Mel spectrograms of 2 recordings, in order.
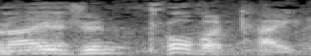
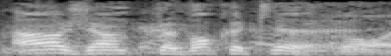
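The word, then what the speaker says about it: agent provocateur: sending uh well probably you wouldn't know the term and agent provocator s amazing packer the pronunciation however is arjant provocator it don't matter how you say it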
